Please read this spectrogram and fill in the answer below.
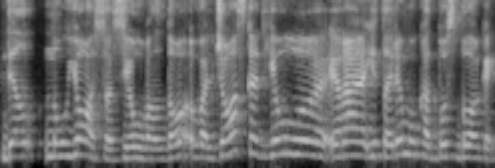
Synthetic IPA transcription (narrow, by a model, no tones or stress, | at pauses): d̪ʲeːlˠnɐʊjoːsʲoːsjɛʊʋɐlˠd̪oːʋɐlʲd͡ʒʲoːskɐt̪jɛʊiːɾɐiːt̪ɐɾʲɪmuːkɐt̪̚bʊsblˠoːɡɐɪ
